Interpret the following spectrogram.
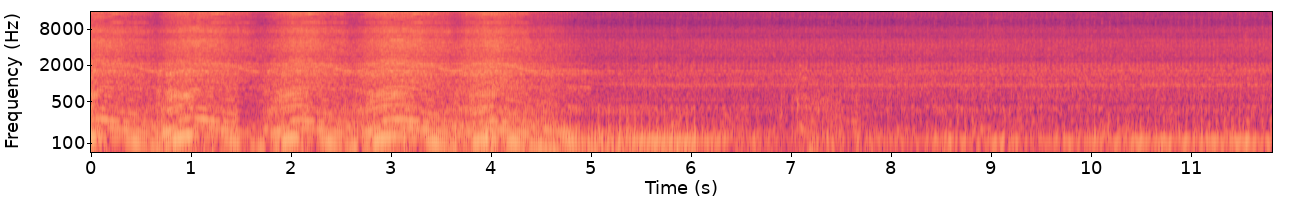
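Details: Small single-cylinder motorcycle from a project (Herald Classic 125, or possibly the Lexmoto Michigan) warming up: four clean throttle blips that rise and fall, then it settles into a smooth, even idle. Normal running and revving.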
